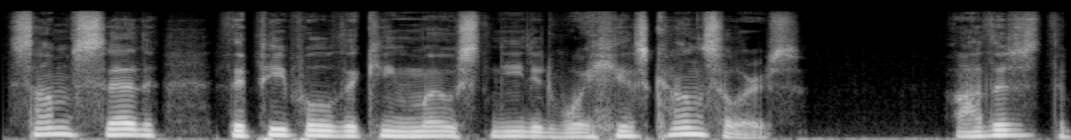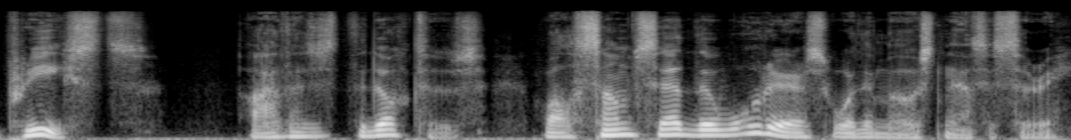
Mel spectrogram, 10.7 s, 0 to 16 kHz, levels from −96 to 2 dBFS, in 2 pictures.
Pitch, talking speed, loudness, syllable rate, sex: 115 Hz, 145 wpm, -18 LUFS, 4.6 syllables/s, male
